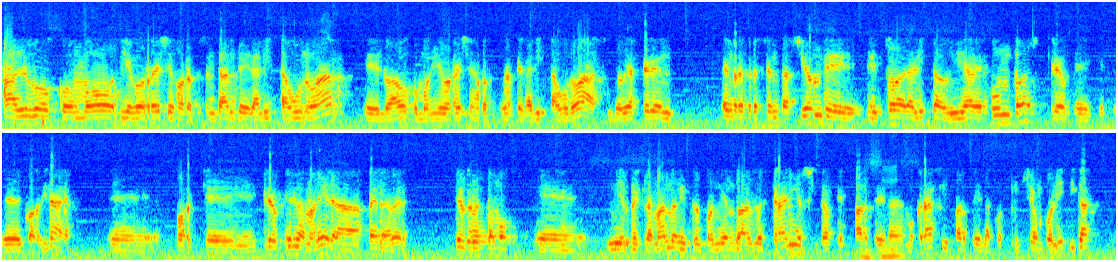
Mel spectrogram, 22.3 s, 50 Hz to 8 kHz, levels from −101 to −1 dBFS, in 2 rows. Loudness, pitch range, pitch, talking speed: -25 LUFS, 105-125 Hz, 115 Hz, 210 wpm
